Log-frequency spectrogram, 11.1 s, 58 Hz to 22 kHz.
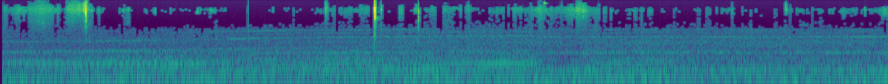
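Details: Nissan Pathfinder, engine cold: uneven hum with drifting tones rising and falling over a heavy low rumble, apparently from the transmission, gone after 5–10 minutes of warm-up. Owner wonders about a flywheel bearing; source unconfirmed.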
